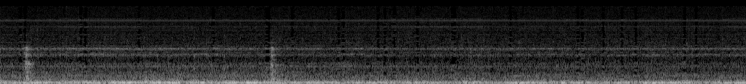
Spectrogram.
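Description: Passenger train running, heard from inside the carriage: a steady low rumble, with two faint brief clicks about two and a half seconds apart.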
